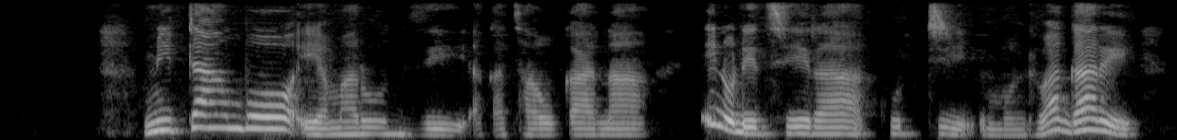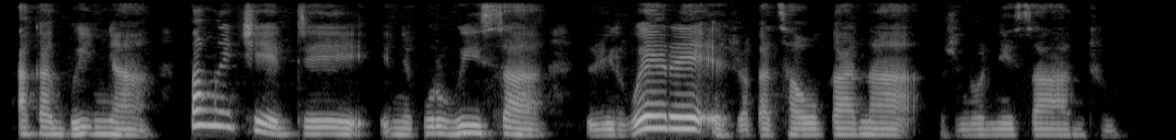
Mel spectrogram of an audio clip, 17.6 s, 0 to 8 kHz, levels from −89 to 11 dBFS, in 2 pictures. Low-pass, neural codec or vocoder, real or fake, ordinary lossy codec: 7.2 kHz; none; real; AAC, 48 kbps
